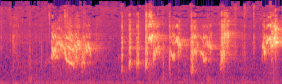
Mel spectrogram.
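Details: Pet budgerigar chirping: scratchy, warbling bursts of chatter with short rapid notes, one burst near the start, then a run of quick broken chirps and a final squawk.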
